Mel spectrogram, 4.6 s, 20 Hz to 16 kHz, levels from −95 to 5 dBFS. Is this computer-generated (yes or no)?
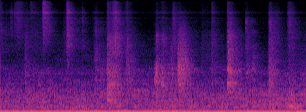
yes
